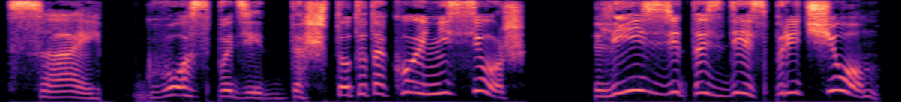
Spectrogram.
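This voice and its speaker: A woman's voice: medium pitch, big pitch swings, slow, no room sound, clean studio sound. A woman voicing a worried young man who urgently pleads with his friend to stop. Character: anxious young man trying to calm a friend.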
